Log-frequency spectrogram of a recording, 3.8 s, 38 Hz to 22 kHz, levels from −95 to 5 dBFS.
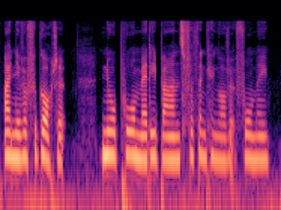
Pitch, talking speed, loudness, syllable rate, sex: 190 Hz, 225 wpm, -17 LUFS, 6.2 syllables/s, female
